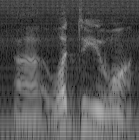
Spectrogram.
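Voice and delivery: put-on heavy, thick Turkish accent. Retelling what a manager said to you, in a heavy Turkish accent. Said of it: "said in a heavy Turkish accent".

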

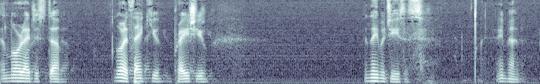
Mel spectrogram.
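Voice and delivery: slightly moved. Closing a prayer before reading a passage, a little emotional. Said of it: "I get a little emotional around Christmas time".

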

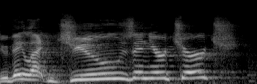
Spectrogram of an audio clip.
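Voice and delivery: booming shout, very high, very slow, rising. Retelling a man cleaning his boat answering about a church: imitating a very loud voice. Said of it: "with the loudest voice".

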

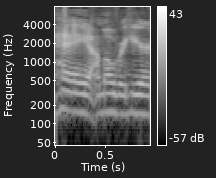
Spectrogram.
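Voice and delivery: normal talking voice

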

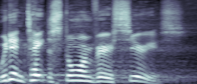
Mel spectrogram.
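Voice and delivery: put-on high, country-accented voice. Quoting Timothy McDill's interview after the storm, in a country accent. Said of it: "I was trying to do the country accent".

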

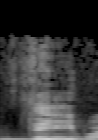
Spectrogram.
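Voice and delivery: heavy stress on the word "the". Explaining how the church's name is better pronounced, with stress on 'the'. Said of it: "better pronounced as the way, as in the one and only way, with an emphasis on that definite article".

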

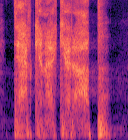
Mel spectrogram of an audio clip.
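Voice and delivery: put-on eerie, creepy little-kid whisper. Retelling their six-year-old at the bedside at 5 a.m., imitating a creepy child whisper. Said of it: "whispered in the creepy tone of voice only a small child can".

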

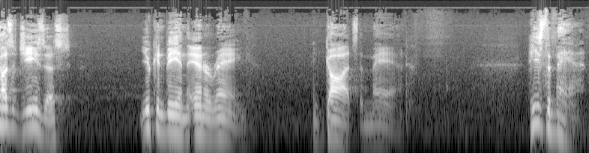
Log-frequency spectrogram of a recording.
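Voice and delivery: deep, growly voice from way down low. Quoting what Steve Brown says, in Steve Brown's deep, growly voice. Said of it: "in his deep, growly voice".

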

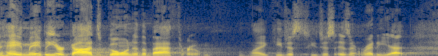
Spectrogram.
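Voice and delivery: put-on sneering, mocking voice with swooping pitch. Speaker retells Elijah taunting the prophets of Baal: acting out Elijah's mocking taunt. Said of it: "Elijah is 100% mocking these people".

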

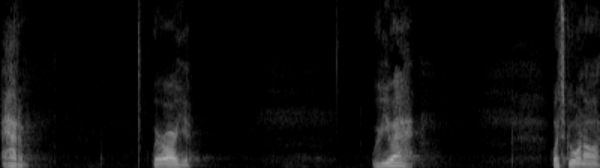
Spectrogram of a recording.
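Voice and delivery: very quiet, soft, small, very low voice. Preaching, the speaker voices God's words in a soft, small voice. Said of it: "have a soft, small voice and say unto him".

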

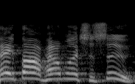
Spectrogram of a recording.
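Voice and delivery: high, loud, calling-out yell. Retelling a story of a clerk calling to the warehouse: retelling a yell. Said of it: "Mike would yell back to Bob".

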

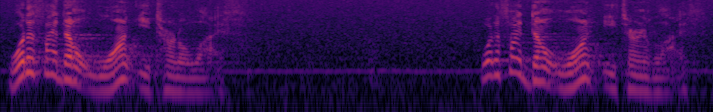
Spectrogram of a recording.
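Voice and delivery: ordinary talk

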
